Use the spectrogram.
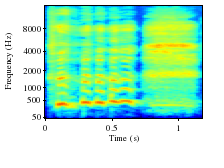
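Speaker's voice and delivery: high bursting laugh at himself. Real, not acted. Laughs at own snoring remark.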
